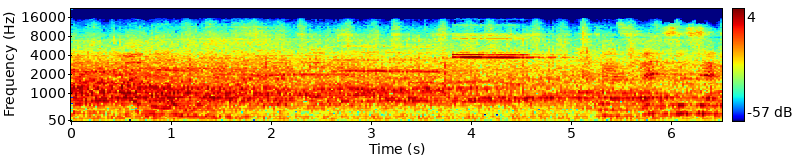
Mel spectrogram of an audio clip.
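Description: Large arena crowd cheering and shouting together after the set-winning point of a volleyball match, with a short high whistle about four seconds in.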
